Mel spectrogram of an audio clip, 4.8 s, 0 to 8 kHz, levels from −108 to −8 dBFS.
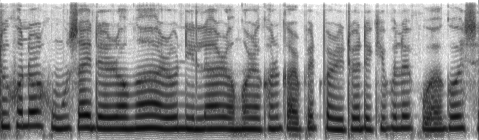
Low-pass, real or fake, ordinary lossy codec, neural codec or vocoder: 7.2 kHz; real; none; none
